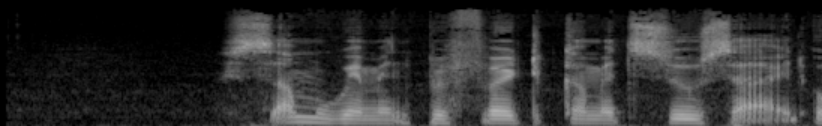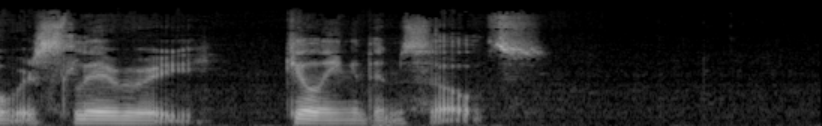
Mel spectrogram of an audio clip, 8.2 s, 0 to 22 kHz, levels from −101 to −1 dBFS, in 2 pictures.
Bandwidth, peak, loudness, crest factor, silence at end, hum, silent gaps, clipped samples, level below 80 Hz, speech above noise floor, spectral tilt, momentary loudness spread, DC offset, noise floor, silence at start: 16 kHz; -22 dBFS; -38 LUFS; 20 dB; 1.4 s; none; none; under 0.1%; -74 dBFS; 39 dB; -2.5 dB/octave; 9 LU; under 0.1%; -78 dBFS; 1.1 s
